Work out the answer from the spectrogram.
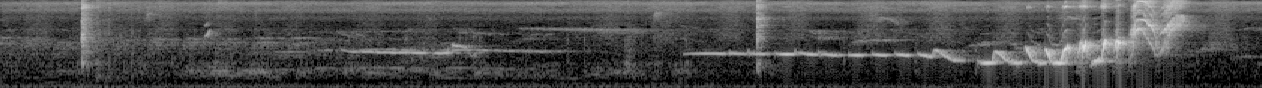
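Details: White-rumped shama of Borneo: a long flat whistle followed by a quickening series of short notes that climb into a rapid, rising flourish near the end, with sharp clicks earlier.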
